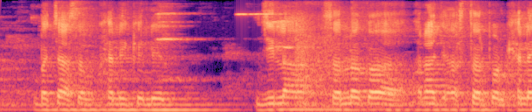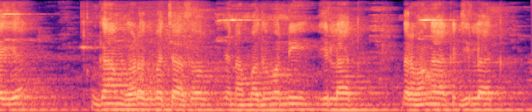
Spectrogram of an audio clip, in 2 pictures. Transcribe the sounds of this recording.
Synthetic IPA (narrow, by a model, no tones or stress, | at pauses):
bətːt͡ʃʃasəbkʰeləkelel | d͡ʒilːasələkɾad͡ʒjəəst̪əɾpəɾkʰeləjje | ɡamɡʱəɽəkbətːʃasəbd͡ʒenaməd̪ʱmənid͡ʒilːakd̪ɾbʱəŋɡakd͡ʒilːak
